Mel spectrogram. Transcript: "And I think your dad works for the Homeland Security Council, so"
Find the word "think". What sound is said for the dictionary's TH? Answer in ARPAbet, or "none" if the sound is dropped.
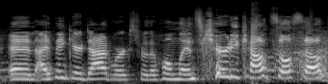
TH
